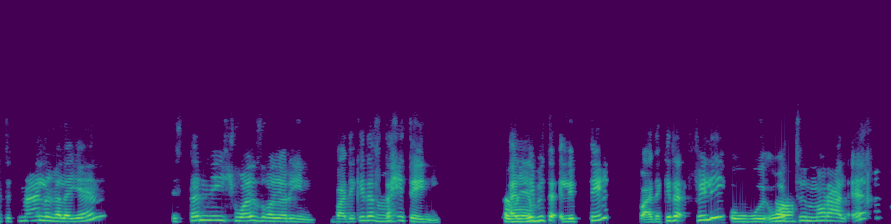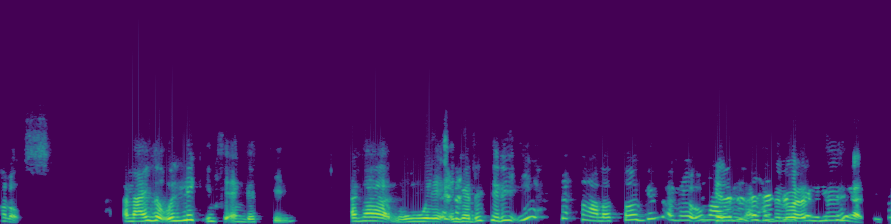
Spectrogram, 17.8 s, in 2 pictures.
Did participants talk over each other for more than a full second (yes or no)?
yes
